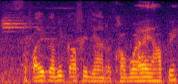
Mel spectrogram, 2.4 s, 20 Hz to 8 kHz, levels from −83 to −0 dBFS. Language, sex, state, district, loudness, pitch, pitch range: Hindi, male, Punjab, Kapurthala, -16 LUFS, 140 Hz, 135-150 Hz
